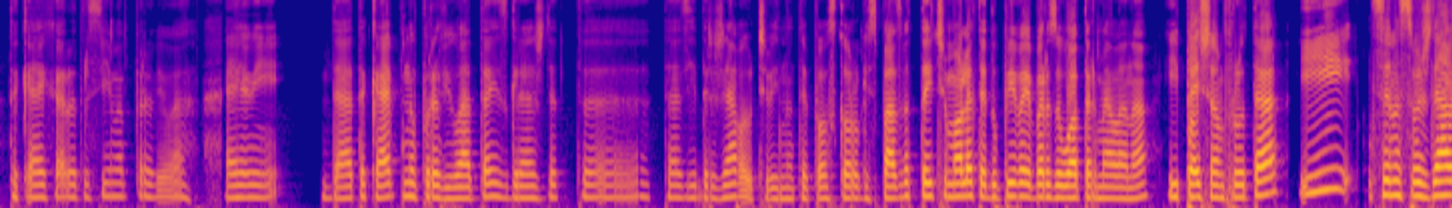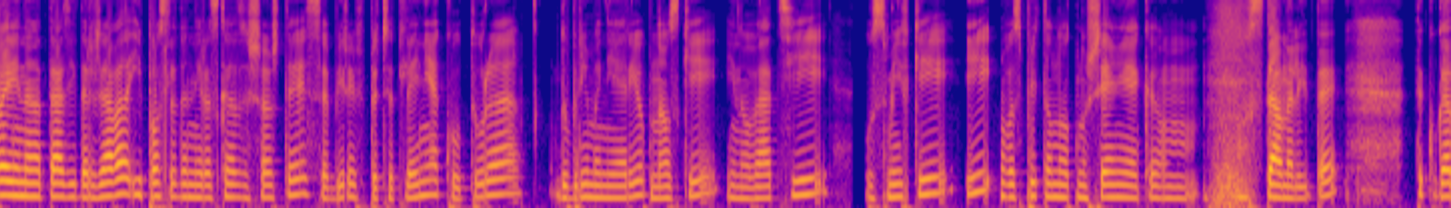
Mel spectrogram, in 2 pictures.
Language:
Bulgarian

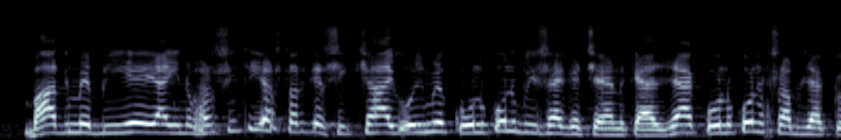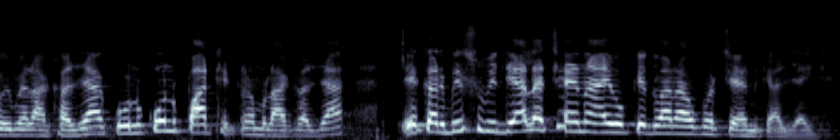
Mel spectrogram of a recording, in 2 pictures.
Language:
Maithili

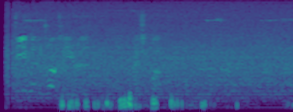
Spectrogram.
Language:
Chinese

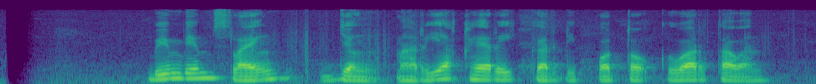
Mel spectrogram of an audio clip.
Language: Sundanese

